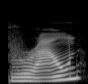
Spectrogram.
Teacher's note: first before you release your lips with the B so Brown my tongue is already curled back and I'm pulling it down and back · you can make your R position first before you release your lips with the B so Brown my tongue is already curled back and I'm pulling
